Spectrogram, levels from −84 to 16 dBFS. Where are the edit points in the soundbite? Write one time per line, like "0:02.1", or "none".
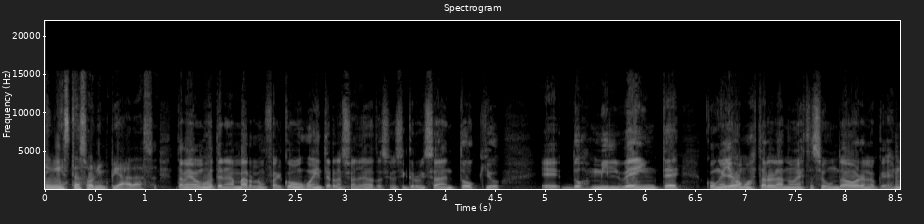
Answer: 0:01.1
